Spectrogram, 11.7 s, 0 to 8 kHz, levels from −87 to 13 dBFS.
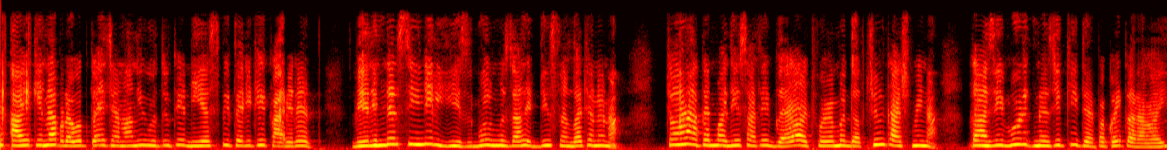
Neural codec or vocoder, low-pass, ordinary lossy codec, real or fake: codec, 24 kHz, 0.9 kbps, WavTokenizer, medium music audio release; 7.2 kHz; none; fake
